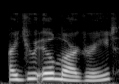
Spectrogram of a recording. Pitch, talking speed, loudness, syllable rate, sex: 220 Hz, 200 wpm, -15 LUFS, 8.2 syllables/s, female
